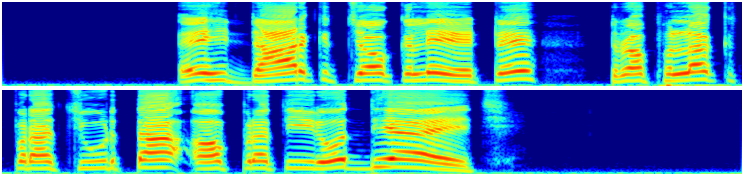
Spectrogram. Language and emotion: Maithili, happy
